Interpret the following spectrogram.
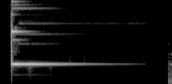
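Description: A single bright notification-bell ding, struck once just after the start and ringing out as one clear tone that fades away over about a second and a half.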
